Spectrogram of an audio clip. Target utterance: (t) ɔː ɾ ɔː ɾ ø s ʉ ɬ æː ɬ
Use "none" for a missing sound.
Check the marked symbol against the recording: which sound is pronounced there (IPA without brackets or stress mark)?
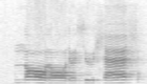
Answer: n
